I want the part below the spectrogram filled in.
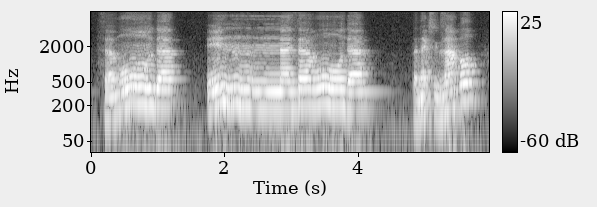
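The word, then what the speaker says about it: ثمودا: You have to make sure that you do not pronounce the alif that has the circle. Make sure that you make note of that. You do not say ثمود, but ثمود.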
